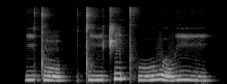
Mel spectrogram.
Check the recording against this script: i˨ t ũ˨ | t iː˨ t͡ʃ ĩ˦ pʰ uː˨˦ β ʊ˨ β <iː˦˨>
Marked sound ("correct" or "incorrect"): correct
